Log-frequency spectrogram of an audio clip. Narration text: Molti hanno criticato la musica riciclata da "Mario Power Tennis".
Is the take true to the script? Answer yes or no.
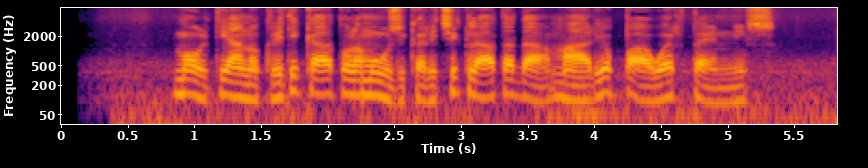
yes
